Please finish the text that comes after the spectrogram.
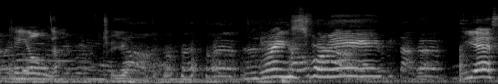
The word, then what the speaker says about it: Taeyong: you have to pronounce the G. Taeyong.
